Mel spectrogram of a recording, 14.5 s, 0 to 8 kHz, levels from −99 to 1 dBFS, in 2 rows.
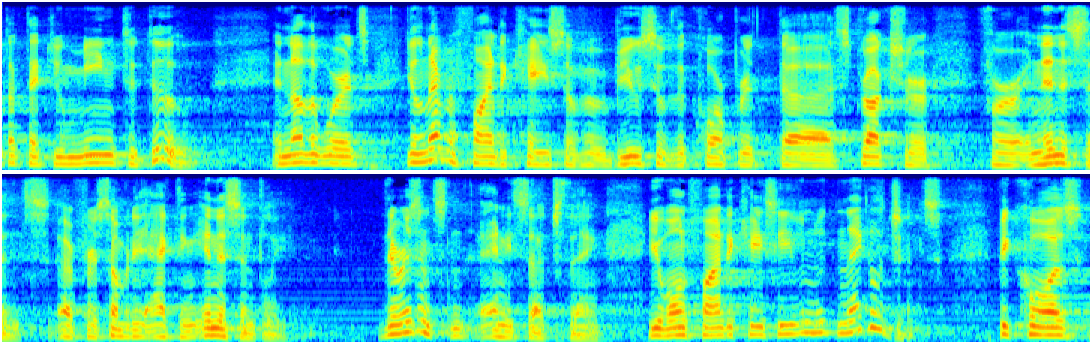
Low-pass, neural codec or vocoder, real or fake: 7.2 kHz; none; real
